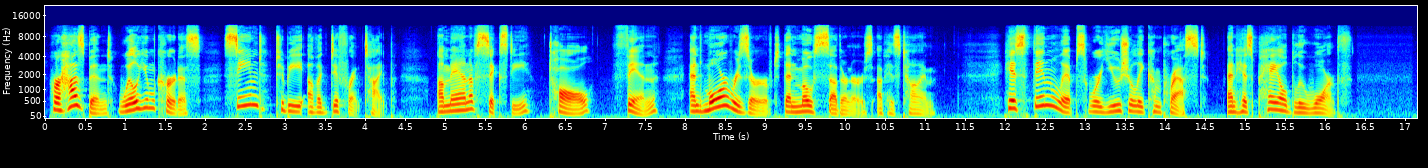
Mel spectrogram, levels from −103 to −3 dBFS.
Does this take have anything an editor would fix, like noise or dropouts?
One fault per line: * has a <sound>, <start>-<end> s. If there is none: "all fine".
all fine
